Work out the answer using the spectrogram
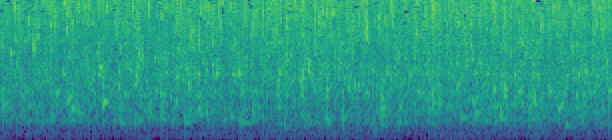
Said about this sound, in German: ein Bach, ein Fluss, gleichmäßiges Plätschern. Ja, gleichmäßiges Plätschern.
